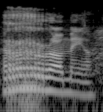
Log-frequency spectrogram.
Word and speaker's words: Romeo: It's Romeo. Is that how you say it, Romeo? Yeah. Romeo. You have to roll the R's every time.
